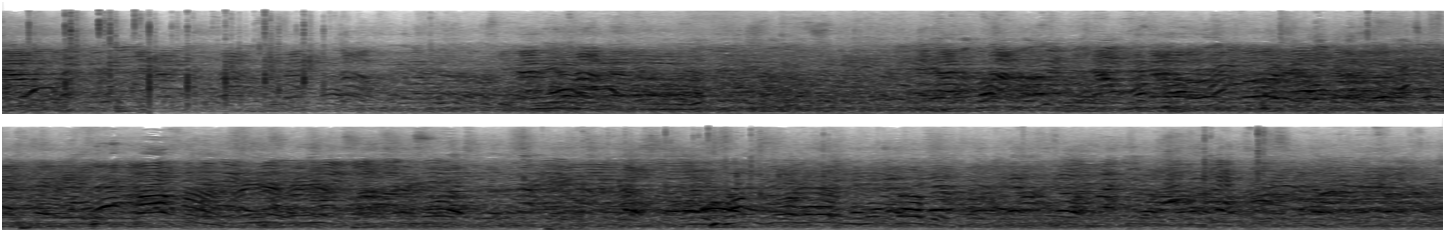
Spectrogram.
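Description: A large crowd chatters and cheers in an echoing hall.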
